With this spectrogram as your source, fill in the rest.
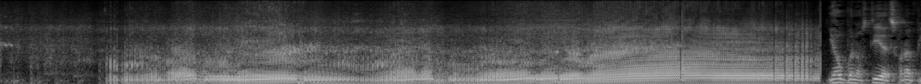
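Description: A motorcycle engine revs loudly, rising and falling in pitch.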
